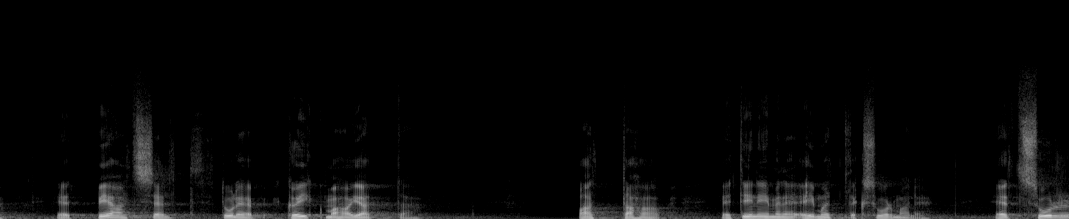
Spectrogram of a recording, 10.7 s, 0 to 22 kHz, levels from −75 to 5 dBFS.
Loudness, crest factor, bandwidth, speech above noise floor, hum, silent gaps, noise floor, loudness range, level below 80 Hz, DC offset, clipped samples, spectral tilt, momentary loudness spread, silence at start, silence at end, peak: -24 LUFS; 20 dB; 13 kHz; 43 dB; none; none; -66 dBFS; 6 LU; -66 dBFS; under 0.1%; under 0.1%; -6.5 dB/octave; 17 LU; 0 s; 0 s; -4 dBFS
